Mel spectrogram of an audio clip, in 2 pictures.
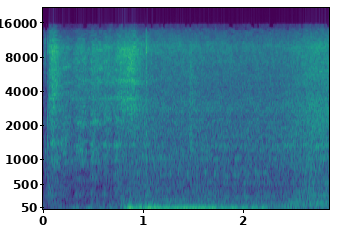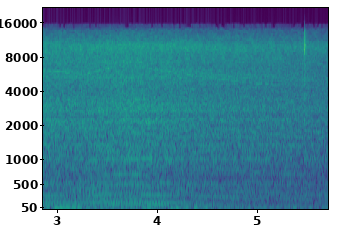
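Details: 2015 Mazda CX-9 after new #2 fuel injector and six NGK iridium plugs for P219B bank 2 air-fuel imbalance, battery disconnected: quick catch after brief crank, smooth steady idle, no stumble; fuel trims match, fixed.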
